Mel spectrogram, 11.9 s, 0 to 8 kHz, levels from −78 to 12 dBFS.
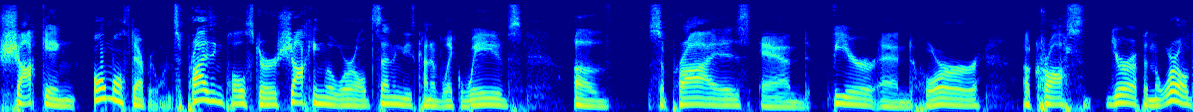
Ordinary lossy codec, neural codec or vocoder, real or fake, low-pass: MP3, 32 kbps; none; real; 7.2 kHz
